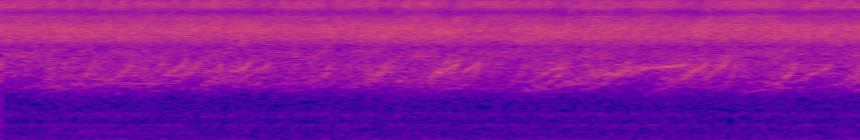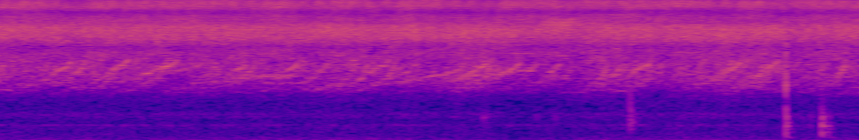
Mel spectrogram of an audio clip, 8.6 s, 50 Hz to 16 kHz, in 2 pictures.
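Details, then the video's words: Walker's cicada (Tsukutsukuboshi) in Chiba Prefecture, Japan, 12 September 2010, late summer, still singing loudly: a high, shrill buzz with quickly repeated pulsing phrases. "ツクツクボウシ 千葉県 （C. opalifera in JAPAN)"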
